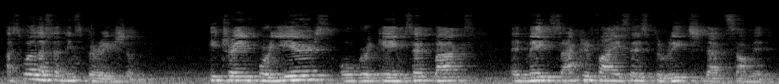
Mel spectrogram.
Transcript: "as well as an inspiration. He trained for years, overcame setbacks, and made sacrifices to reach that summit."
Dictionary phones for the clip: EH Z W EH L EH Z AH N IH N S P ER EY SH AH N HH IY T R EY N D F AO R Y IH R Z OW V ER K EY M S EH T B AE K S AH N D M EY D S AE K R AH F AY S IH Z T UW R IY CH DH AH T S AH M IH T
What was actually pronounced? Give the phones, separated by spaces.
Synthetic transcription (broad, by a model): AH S W EH L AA S AH N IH N S P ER EY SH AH N HH IY T R EY N D F AO R Y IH R S OW V ER K EY M S EH T B AE K S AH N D M EY D S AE K R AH F AY S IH S T UW R IY CH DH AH T S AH M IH T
